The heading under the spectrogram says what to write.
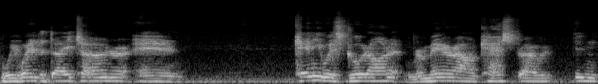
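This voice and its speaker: A man with an Australian accent speaks at a fairly high pitch and a moderate pace. His intonation is fairly even, with light background noise. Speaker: retired motorcycle racer and crew chief. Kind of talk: casual chat.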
